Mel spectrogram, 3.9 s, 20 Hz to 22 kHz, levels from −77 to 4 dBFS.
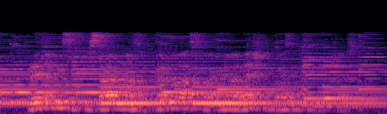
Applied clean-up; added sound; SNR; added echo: none; Harp; -4 dB; reverberation time 0.6 s.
